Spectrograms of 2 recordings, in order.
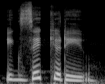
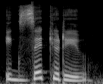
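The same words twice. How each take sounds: Both takes have the same delivery.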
